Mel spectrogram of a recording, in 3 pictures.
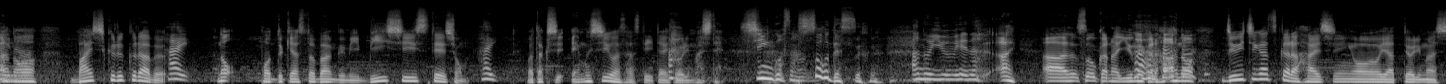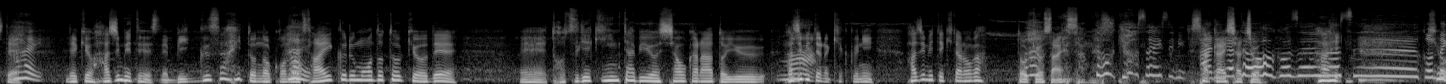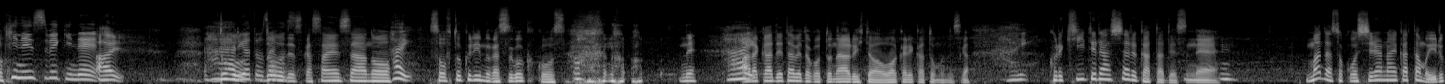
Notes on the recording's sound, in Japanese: サイクルモードTOKYO2023特集。初の突撃ブース訪問 音で楽しむサイクルモード。収録地：東京ビッグサイト サイクルモード東京2023 会場内。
